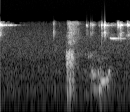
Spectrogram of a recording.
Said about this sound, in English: And you will hear background noise because both of my dogs are losing their mind because I left them for more than an hour.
